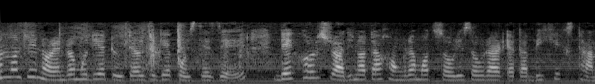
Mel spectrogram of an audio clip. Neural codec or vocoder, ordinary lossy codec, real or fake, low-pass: none; Opus, 24 kbps; real; 7.2 kHz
